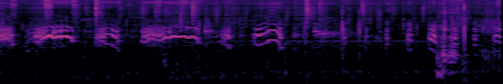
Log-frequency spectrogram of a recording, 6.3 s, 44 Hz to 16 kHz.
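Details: Newborn Labrador Retriever puppies of a field line, five days old, at a 10 a.m. feed; drawn-out quavering whines alternate with short arching yelps, with a brief rough burst near the end.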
